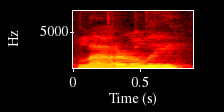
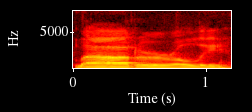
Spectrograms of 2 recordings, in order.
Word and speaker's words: laterally: lateral lateral and then laterally laterally we just add another e sound laterally laterally he moved laterally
